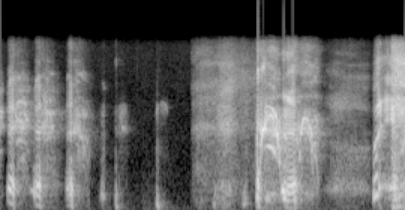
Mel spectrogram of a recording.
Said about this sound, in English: You deserve that coughing fit.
